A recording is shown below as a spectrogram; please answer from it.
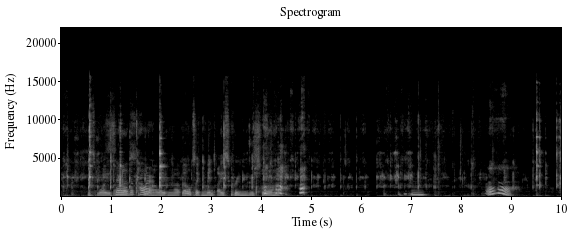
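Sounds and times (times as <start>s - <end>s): spoon scraping glass bowl: 0.0s - 8.5s, 9.2s - 10.0s.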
